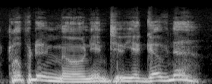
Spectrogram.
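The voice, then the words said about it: Poor put-on Cockney accent. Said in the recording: “I don't have a good British accent. ... That's still Cockney.”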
